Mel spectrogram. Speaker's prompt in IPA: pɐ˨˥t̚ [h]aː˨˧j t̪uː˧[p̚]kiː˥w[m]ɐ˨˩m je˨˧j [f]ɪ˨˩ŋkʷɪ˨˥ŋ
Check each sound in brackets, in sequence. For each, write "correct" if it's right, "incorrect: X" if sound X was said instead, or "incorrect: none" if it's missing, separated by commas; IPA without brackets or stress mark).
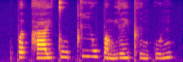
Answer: correct, correct, incorrect: p, incorrect: pʰ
